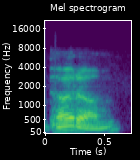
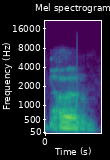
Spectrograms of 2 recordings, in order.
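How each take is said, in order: First: Dharam said dha-ra-m with an extra vowel; wrong dharam. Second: Dharm said as one syllable, breathy dh; correct dharm. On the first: Teacher shows the wrong dharam. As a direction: say dharam in three beats. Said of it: "but dharm". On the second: Teacher gives the right dharm. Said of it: "Not dharam". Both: Shown as a demonstration.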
